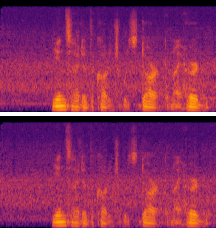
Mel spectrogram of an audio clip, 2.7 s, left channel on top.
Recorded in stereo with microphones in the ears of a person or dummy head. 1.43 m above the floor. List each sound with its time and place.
0.7 s a man speaking: 5° left (ahead or behind), 0.5 m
